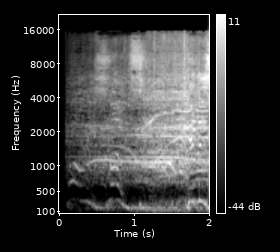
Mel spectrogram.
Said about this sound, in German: empfängt ihn eine jubelnde Menge. So auch am Samstag in Denton, Texas.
